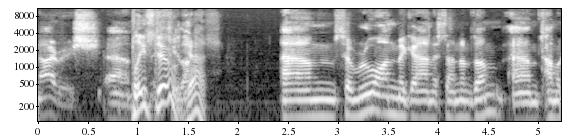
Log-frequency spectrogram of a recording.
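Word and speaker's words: Ruán: So because Ruan on the A, there's a fada, an accent, and that accent is crucial to the language and how we pronounce things. So okay.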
